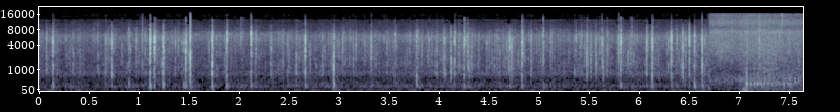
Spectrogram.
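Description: Raindrops tapping irregularly on the fly of a Lanshan 1 tent, heard from inside, several sharp taps a second. A soft rustle rises near the end.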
